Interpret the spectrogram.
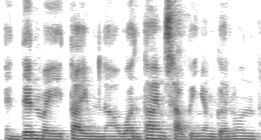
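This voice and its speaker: A middle-aged woman recalling caring for her late mother, speaking softly and haltingly, mixing in English phrases. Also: low voice, level tone. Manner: soft, halting, with many fillers; mixes Tagalog with English phrases. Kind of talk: personal storytelling vlog.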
